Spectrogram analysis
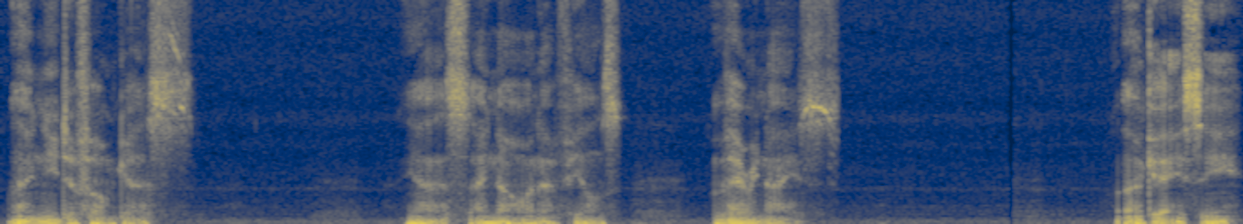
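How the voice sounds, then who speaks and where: A man playing a doting, teasing boyfriend in an intimate ASMR roleplay, murmuring in a husky, halting half-whisper. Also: a bass voice, exaggerated voice. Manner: slow, halting, murmured delivery with pauses. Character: doting, teasing boyfriend trying to study for exam.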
